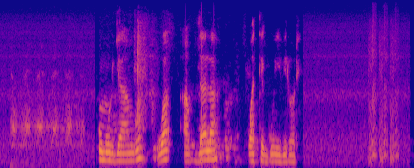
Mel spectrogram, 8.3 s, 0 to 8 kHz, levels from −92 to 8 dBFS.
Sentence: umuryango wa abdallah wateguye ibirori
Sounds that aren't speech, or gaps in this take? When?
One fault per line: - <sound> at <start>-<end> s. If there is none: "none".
- bark at 0.2-1.7 s
- laugh at 7.4-8.0 s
